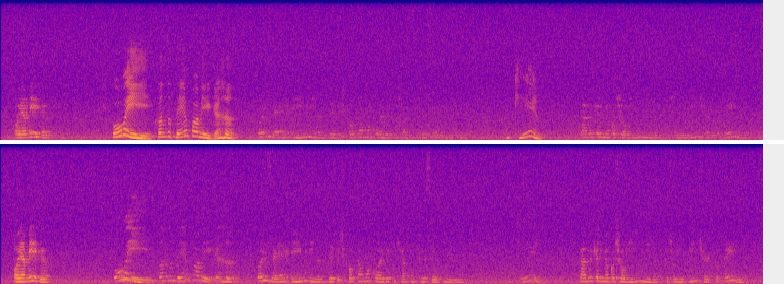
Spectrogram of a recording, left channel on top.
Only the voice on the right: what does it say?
Oi, amiga.
Pois é, hein, menina? Deixa eu te contar uma coisa aqui que aconteceu comigo.
Sabe aquele meu cachorrinho, menina? Cachorrinho Pinscher que eu tenho?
